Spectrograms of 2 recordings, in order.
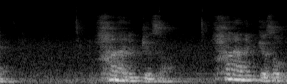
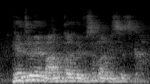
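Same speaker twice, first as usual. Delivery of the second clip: ordinary talk, nothing marked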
